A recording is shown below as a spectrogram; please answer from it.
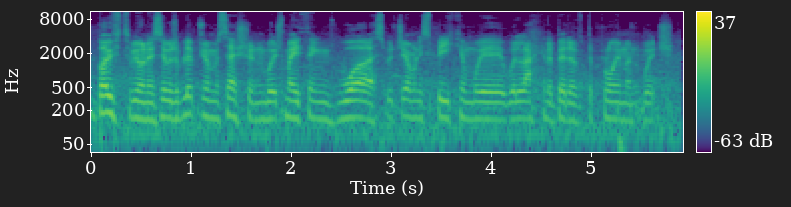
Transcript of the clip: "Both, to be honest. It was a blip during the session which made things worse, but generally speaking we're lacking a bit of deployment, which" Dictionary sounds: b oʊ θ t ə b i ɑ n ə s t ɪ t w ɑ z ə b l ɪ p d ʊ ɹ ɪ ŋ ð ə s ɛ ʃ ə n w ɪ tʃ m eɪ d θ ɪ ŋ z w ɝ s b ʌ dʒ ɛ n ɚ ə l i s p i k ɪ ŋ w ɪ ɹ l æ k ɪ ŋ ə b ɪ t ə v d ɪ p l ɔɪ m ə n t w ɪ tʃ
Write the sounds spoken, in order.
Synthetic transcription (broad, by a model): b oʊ θ t ə b i ɑ n ə s t ɪ t w ɑ z ə b l ɪ p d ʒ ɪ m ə s ɛ ʃ ə n w ɪ tʃ m eɪ d θ ɪ ŋ z w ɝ s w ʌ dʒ ɛ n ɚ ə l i s p i k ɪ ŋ w ɪ w l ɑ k ɪ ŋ ə b ɪ t ə v d ɪ p l ɔɪ m ə n t w ɪ tʃ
